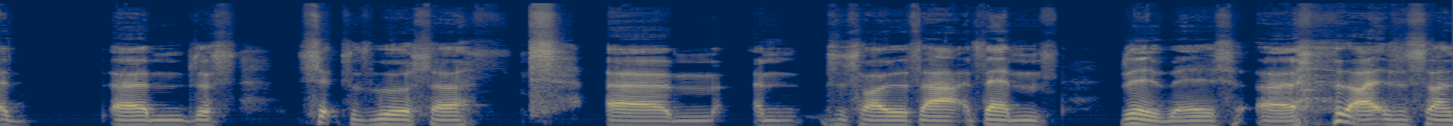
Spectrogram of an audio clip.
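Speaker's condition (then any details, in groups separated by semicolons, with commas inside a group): Tongue cancer surgery; recovering from major surgery and chemoradiation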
